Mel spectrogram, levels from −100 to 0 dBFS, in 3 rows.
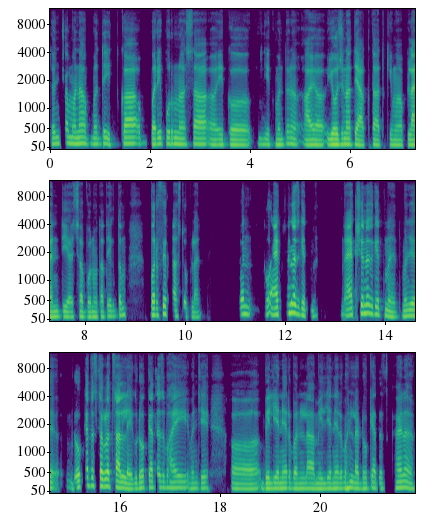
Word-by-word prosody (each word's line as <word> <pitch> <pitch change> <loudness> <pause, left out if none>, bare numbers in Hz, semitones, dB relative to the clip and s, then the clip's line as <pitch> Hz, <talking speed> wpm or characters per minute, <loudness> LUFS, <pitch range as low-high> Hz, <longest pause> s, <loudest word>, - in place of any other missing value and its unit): त्यांच्या 145 +3 -3
मनामध्ये 145 -1 +1
इतका 125 +4 0 0.5
परिपूर्ण 140 +1 +1
असा 130 -1 0
एक 120 0 -3
अ, 120 -1 +1 0.4
एक 120 -1 -4
म्हणतोना 125 +2 -1 0.2
आय 120 +1 +3 0.3
योजना 125 +1 +4
ते 130 - +4
आखतात 115 +1 0
किंवा 115 -2 -2
प्लॅन 120 0 +3
ते 125 -1 0
असा 120 +2 -3
बनवतात 115 +1 -2
एकदम 130 +4 -3 0.5
परफेक्ट 160 +1 +1
असतो 130 -2 -6
प्लॅन. 110 0 -7 0.8
पण 180 0 +1
तो 180 - -4
एक्शनच 205 +4 +4
घेत 155 -3 +1
नाही 130 +2 -10 0.5
ना 145 - +2
एक्शनच 195 +4 +3
घेत 170 -2 -2
नाहीत 120 -5 0
म्हणजे 135 +1 +2 0.4
डोक्यातच 180 +7 0
सगळं 175 -1 +6
चाललंय 135 -6 +5
डोक्यातच 145 +2 0
भाई 140 +1 -1
म्हणजे 130 0 -3 0.5
अ, 130 - -3 0.6
बिलियनेअर 130 +1 +2
बनला, 125 0 0
मिलियनेयर 125 +1 0
बनला 130 +1 +2
डोक्यातच, 125 0 -3 0.2
आहे 140 0 +3
ना? 145 -1 +2
130 Hz, 125 wpm, -24 LUFS, 125-145 Hz, 0.8 s, सगळं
